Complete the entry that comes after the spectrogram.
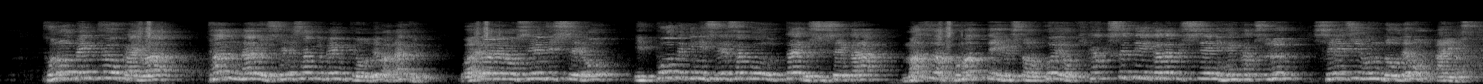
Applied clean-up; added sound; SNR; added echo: neural separator model SepFormer DNS4.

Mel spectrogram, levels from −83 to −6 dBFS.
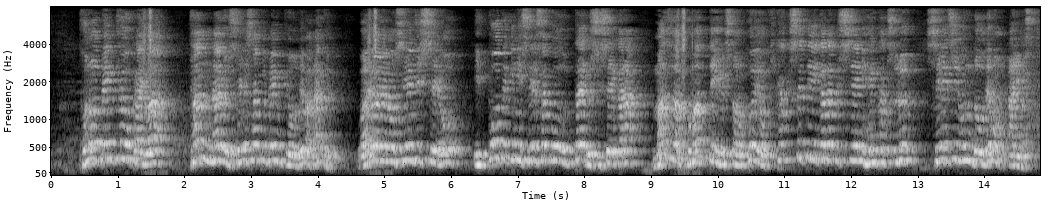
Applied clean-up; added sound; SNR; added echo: none; Rattle (instrument); 12 dB; reverberation time 0.6 s.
